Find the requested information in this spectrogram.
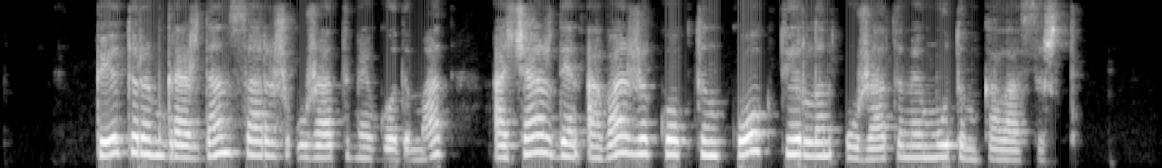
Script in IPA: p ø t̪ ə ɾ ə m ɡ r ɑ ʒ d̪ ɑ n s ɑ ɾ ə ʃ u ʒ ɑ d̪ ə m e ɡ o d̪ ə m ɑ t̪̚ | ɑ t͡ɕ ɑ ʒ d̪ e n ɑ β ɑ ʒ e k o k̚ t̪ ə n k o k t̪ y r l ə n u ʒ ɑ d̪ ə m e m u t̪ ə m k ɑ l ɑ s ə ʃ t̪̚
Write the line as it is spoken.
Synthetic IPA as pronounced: p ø t̪ ə ɾ ə m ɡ r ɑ ʒ d̪ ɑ n s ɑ ɾ ə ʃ u ʒ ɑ t̪ ə m e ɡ o d̪ ə m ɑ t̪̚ | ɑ t͡ɕ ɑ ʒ d̪ e n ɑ β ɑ ʒ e k o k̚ t̪ ə n k o k t̪ y r l ə n u ʒ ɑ t̪ ə m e m u t̪ ə m k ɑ l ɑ s ə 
